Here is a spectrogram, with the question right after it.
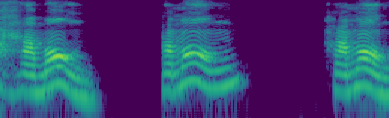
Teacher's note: a little bit of more air coming more friction than the H of hat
